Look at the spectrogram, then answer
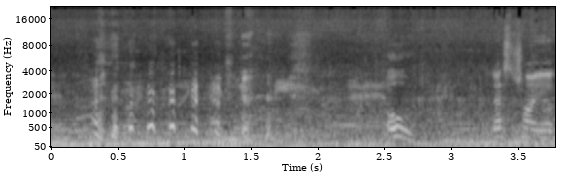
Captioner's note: laughs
